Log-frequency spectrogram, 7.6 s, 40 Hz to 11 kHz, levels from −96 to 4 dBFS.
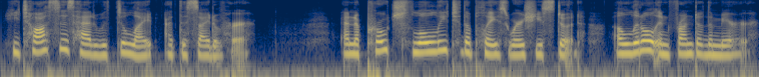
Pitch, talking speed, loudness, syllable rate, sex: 225 Hz, 215 wpm, -20 LUFS, 5.8 syllables/s, female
